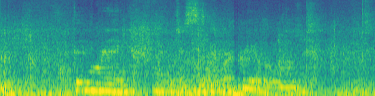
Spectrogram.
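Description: A woman speaks calmly through a microphone, echoing in the hall.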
